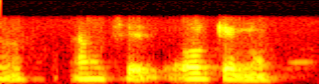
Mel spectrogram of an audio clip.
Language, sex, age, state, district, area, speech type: Tamil, female, 30-45, Tamil Nadu, Thoothukudi, rural, conversation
